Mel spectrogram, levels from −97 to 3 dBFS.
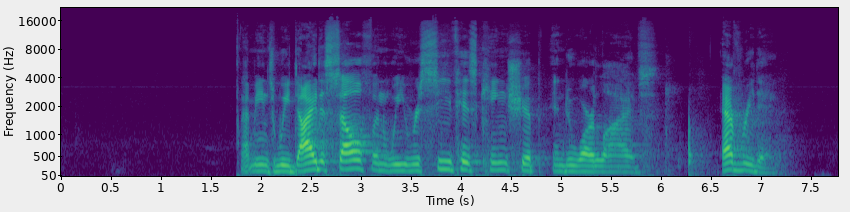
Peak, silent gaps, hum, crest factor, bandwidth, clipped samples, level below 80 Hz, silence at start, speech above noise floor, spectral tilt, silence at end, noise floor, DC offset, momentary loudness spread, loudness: -8 dBFS; none; none; 24 dB; 16.5 kHz; under 0.1%; -64 dBFS; 1.8 s; 52 dB; -5 dB/octave; 0.65 s; -81 dBFS; under 0.1%; 23 LU; -29 LUFS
